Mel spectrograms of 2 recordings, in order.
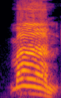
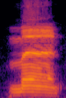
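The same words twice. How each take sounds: First: "man" held on a higher, level pitch. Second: "man" on a lower, falling pitch. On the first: Teacher demonstrating Mandarin tones, "man" said higher. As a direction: say "man" with the high tone. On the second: Teacher demonstrating Mandarin tones, "man" said lower. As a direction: say "man" with the low tone. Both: Shown as a demonstration. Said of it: "depending on its pitch".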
